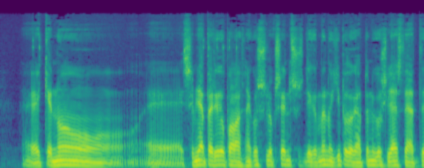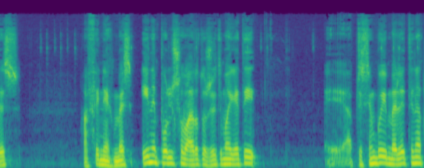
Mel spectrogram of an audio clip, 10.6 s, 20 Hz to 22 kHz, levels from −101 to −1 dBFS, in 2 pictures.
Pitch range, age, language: 90-125 Hz, 30-49, Greek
